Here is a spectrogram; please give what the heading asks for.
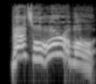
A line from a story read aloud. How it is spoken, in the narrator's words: He kept loudly repeating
